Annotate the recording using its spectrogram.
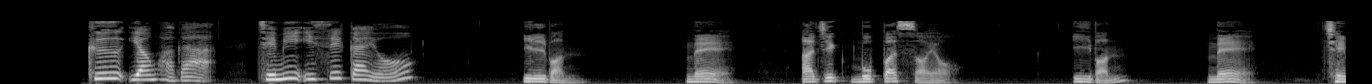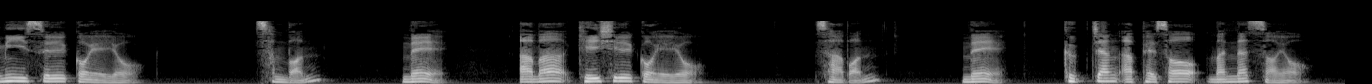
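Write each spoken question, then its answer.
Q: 그 영화가 재미있을까요?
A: 2: 네, 재미있을 거예요.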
